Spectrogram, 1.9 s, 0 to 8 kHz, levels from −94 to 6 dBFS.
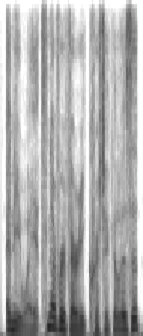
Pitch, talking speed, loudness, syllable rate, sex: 180 Hz, 220 wpm, -17 LUFS, 7.4 syllables/s, female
